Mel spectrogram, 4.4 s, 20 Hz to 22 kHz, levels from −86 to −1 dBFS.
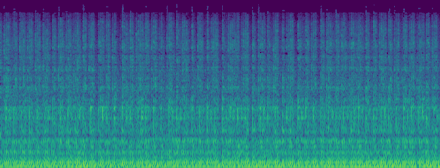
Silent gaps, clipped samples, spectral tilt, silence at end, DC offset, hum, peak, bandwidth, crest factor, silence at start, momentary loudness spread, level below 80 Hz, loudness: none; under 0.1%; -5.5 dB/octave; 0 s; under 0.1%; none; -10 dBFS; 16.5 kHz; 12 dB; 0 s; 1 LU; -26 dBFS; -23 LUFS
